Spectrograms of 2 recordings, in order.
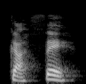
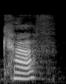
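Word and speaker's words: café: Cafe, not calf. Cafe. No. Ga. The a makes an a sound. Cafe.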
